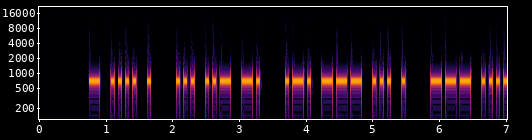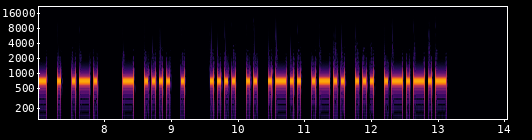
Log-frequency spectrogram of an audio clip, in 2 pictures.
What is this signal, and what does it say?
Morse code, heard as a keyed tone, about 22 wpm, 700 Hz. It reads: THE SUN ROSE OVER THE HILLS.
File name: practice / 22wpm / Sentences with 2-Word Phrases - 22wpm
